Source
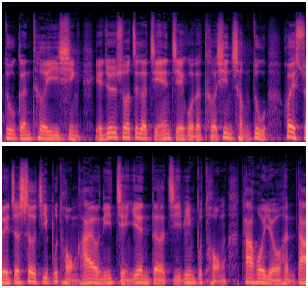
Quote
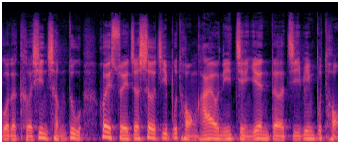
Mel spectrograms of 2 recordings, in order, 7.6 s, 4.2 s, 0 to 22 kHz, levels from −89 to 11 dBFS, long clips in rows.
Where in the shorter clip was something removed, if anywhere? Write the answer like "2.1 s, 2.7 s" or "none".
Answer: none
